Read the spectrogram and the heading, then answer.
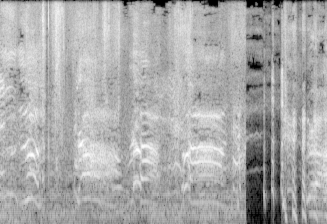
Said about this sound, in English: Here's awesome bad death sounds. It's during the vampire attack, and I thought these were great and comical.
